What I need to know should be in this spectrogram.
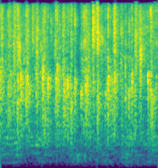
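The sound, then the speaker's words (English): Applause from a live show audience in Hamden, Connecticut: a dense, steady wash of many hands clapping at an even loudness throughout, with no pause. “Give yourselves a big round of applause.”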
